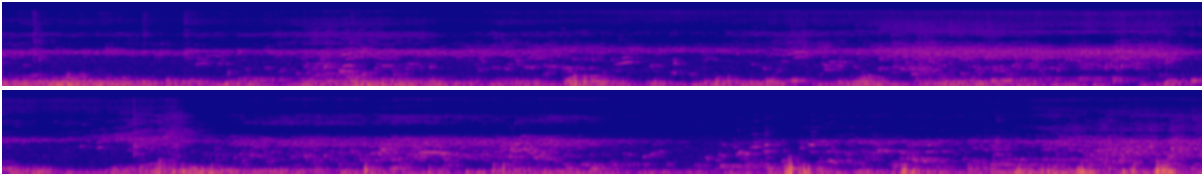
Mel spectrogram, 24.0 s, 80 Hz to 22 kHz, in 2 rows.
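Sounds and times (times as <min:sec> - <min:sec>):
waves washing onto beach: 0:00.0 - 0:24.0.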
